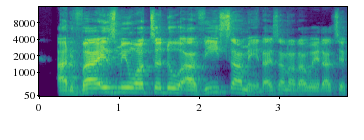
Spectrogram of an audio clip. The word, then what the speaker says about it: avísame: Advise me what to do, avísame. That's another way that you could ask for advice. It's kind of a command, but it can be used still. Avísame, you notice the accent on the I?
